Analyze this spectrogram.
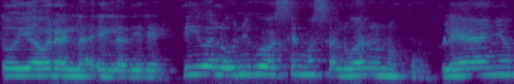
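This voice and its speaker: A woman speaks with a fairly high pitch. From northern Chile (Calama). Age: 60s. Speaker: retired police detective. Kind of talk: interview. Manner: halting, with frequent repetitions.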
